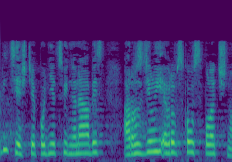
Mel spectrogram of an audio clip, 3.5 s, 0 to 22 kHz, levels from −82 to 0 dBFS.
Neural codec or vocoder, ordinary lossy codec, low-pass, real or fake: none; none; none; real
